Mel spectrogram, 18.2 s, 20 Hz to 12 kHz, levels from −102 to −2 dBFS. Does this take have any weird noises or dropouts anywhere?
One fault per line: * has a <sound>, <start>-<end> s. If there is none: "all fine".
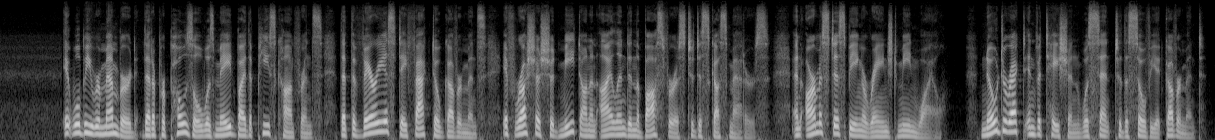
all fine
